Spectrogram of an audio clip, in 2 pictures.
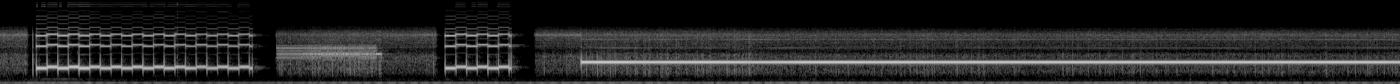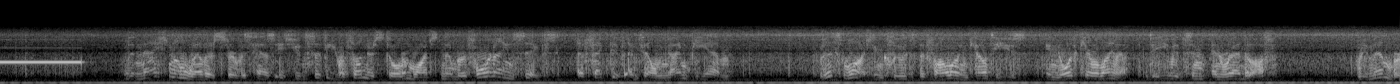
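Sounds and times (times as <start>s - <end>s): steady warning alarm tone: 4.5s - 5.1s.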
